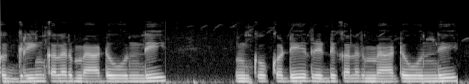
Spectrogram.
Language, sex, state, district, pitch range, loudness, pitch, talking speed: Telugu, male, Telangana, Mahabubabad, 140-145 Hz, -13 LUFS, 140 Hz, 115 wpm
